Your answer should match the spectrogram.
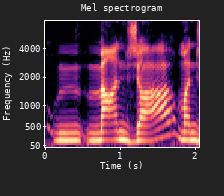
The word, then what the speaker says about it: Pret A Manger: I'm like, Pret a Manger. I don't know. That's how it's spelled. I went the phonetic route. Someone said it's manja. It's French.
